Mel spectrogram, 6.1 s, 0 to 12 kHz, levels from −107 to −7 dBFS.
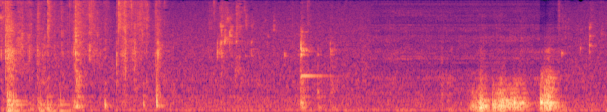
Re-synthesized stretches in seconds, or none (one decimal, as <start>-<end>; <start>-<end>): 3.7-5.6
